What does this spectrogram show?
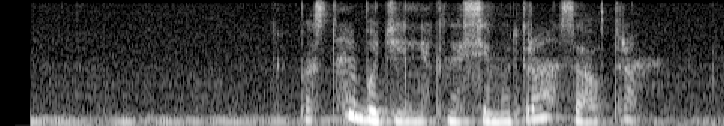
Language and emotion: Russian, neutral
